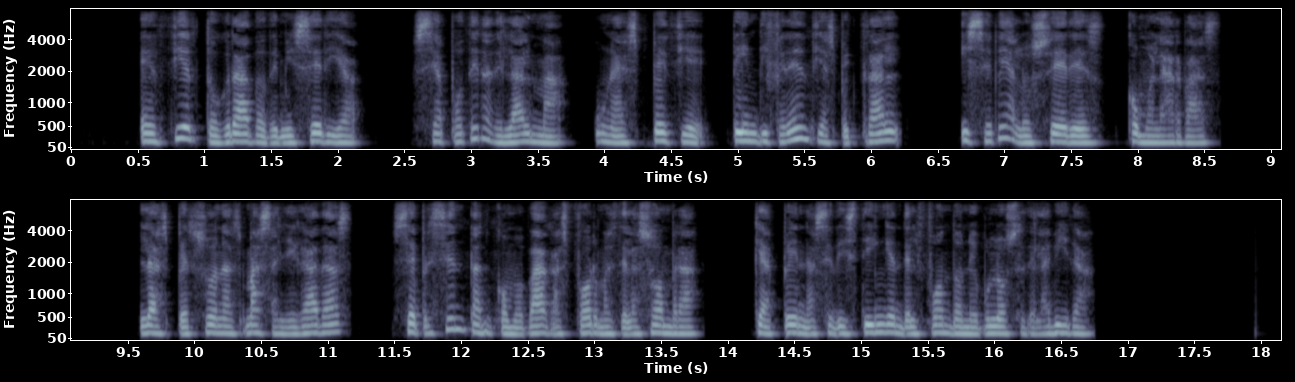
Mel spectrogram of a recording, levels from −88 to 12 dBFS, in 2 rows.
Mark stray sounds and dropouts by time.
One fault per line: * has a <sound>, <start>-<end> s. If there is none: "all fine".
all fine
